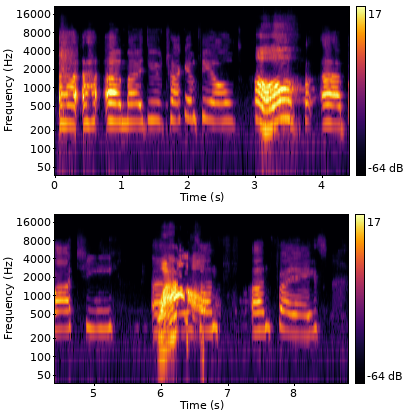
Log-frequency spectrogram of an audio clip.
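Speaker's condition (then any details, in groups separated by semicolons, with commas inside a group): Cerebral palsy; talks too fast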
